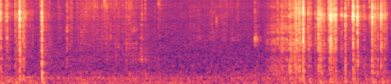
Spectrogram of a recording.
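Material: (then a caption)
Soap. A metal blade shaves long curls from the face of a solid, dry, round green soap bar held in hand. Two sharp, dry ticks come early, then a quiet stretch, followed by a dense run of crisp, bright scraping crackles toward the end. The sound is mostly high-pitched, with almost no low end and very short decay.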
